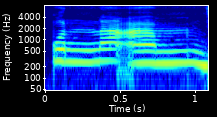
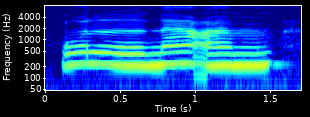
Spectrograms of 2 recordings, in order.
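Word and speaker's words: قُلْ نَعَمْ: Ya, maka di situ jangan dibaca qul na'am, jangan diidgham, ya, tapi dia lamnya jelas. Qul na'am.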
